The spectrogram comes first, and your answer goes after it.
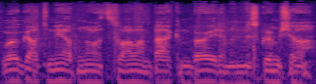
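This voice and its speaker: An actor playing a stoic, thoughtful Old West gang veteran, measured and understated, with outdoor noise behind him. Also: male voice, low voice, level tone, natural voice. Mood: sombre, reflective. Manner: measured, understated, short sentences. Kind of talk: naturalistic game cutscene dialogue. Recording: noisy outdoor ambience with hoofbeats.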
